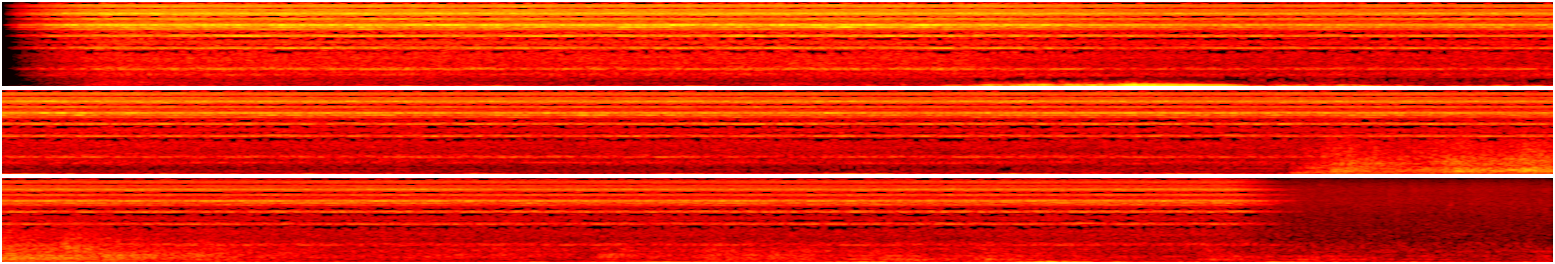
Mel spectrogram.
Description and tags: Korea Seoul Firealarm Stops Walking
alarm, alert, bell, city, field-recording, firealarm, hostel, hotel, korea, korean, ringing, rural, seoul, south-korea, southkorea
